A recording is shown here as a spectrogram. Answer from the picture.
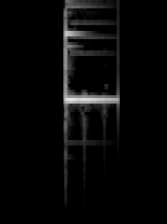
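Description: A single high, bright ding of a notification-bell sound effect, the chime for clicking the subscribe animation's bell icon, starting about a second in, ringing for under a second and cutting off abruptly.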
